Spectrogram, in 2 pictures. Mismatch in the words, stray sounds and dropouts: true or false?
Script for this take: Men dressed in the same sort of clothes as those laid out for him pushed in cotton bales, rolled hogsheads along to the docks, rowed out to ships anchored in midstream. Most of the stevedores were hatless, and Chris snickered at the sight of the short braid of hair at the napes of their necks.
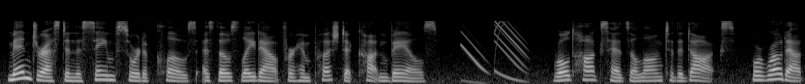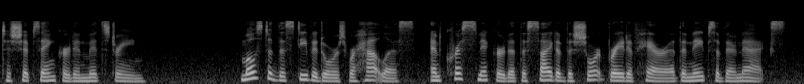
true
